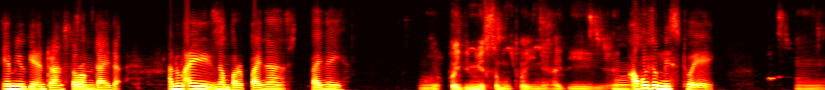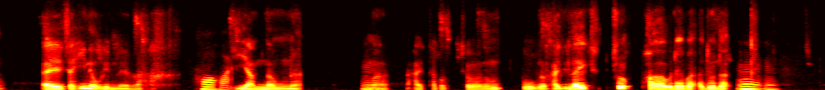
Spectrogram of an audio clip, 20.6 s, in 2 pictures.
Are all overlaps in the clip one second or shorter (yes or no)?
yes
